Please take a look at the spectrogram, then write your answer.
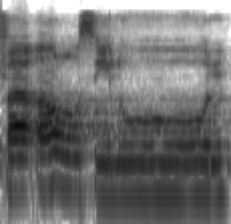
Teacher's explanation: را ساکن سے پہلے الف کے اوپر زبر ہے تو را کو پر پڑھیں گے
